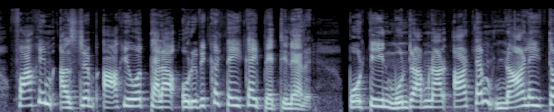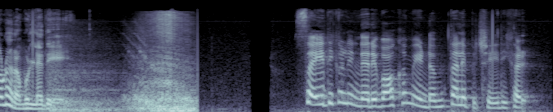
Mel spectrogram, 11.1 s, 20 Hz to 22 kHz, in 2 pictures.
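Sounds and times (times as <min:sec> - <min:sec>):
woman speaking: 0:00.2 - 0:06.3
graphics transition whoosh: 0:06.0 - 0:07.6.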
